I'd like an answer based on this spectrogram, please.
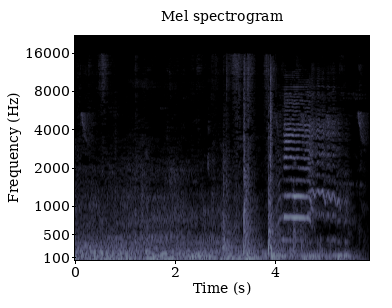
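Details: Goat in Indonesia giving birth to two kids; one wavering, tremulous bleat with rich harmonics arrives about four seconds in, preceded by sharp clicks and set against a steady low rumbling background.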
